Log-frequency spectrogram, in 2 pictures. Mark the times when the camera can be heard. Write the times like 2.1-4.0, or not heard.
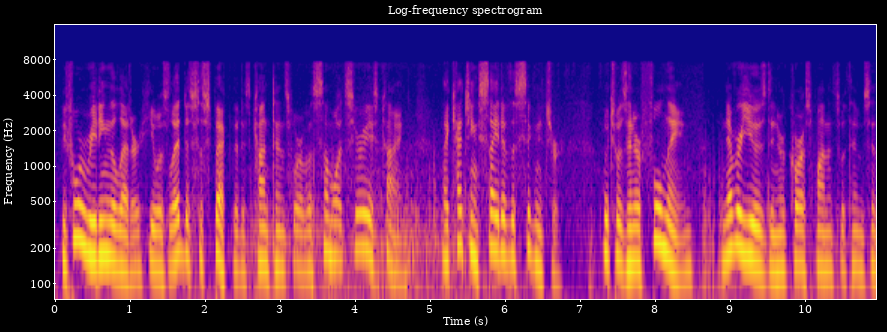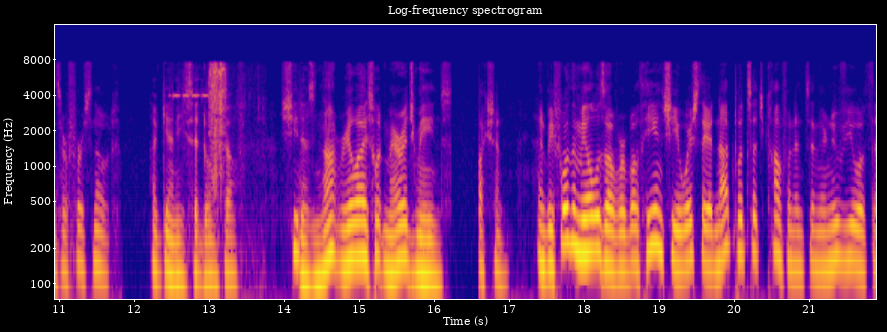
12.4-13.7.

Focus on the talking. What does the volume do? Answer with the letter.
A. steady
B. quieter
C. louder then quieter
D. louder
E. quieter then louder
A.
